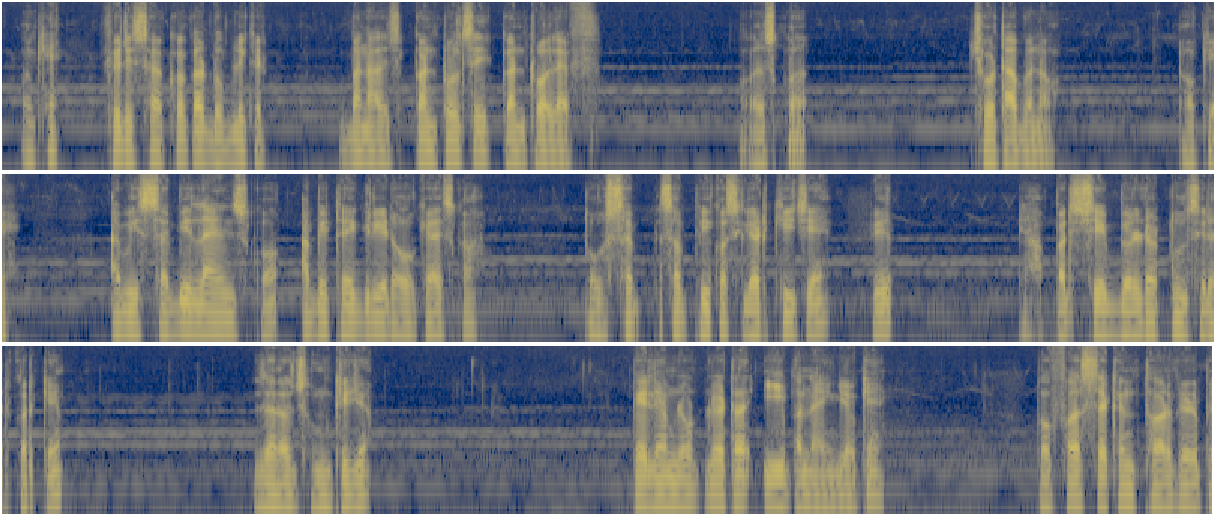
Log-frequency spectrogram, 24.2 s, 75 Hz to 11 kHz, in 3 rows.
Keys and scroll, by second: 2.9 ctrl+c, 3.4 ctrl+f.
